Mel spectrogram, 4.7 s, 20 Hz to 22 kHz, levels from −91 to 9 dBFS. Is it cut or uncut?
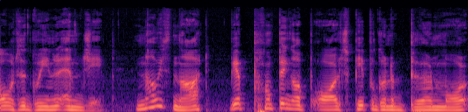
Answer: uncut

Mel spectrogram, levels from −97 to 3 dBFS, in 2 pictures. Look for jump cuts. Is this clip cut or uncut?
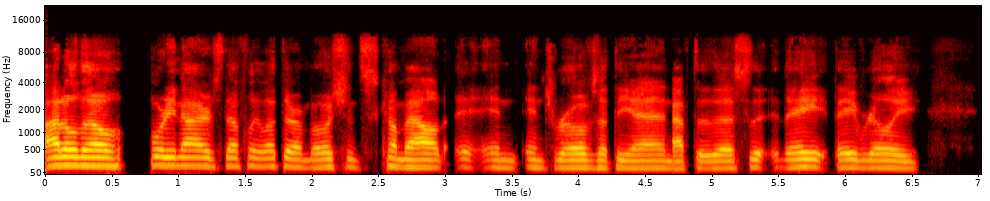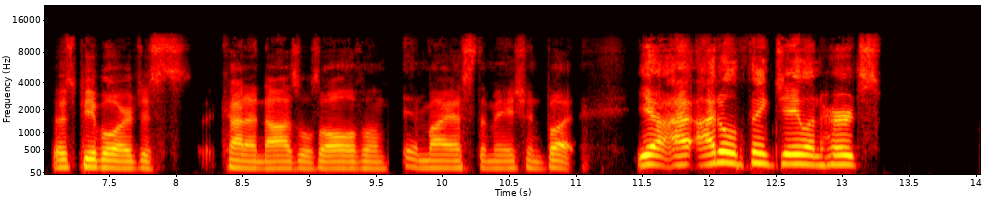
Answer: cut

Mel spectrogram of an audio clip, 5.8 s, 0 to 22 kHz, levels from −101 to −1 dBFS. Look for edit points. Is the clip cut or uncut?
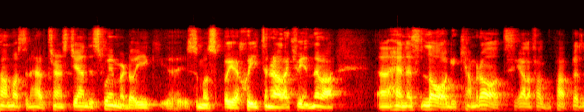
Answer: uncut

